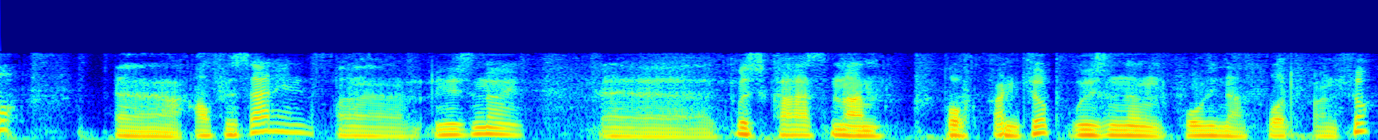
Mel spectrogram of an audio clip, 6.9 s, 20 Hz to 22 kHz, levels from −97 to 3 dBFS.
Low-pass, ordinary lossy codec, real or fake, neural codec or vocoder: 5.4 kHz; none; fake; codec, 16 kHz, 1.1 kbps, Voila-Tokenizer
